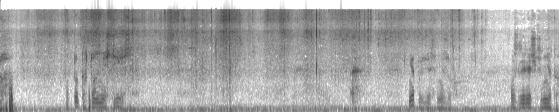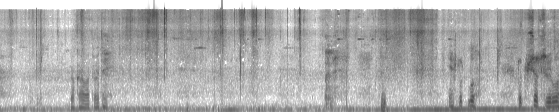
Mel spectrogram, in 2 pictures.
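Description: Grass and leaves rustle as someone pushes through them.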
